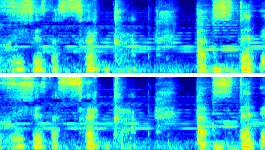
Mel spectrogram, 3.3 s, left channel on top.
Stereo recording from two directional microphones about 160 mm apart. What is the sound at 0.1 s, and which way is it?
Speech, 10° left (ahead or behind).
